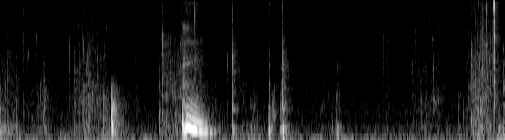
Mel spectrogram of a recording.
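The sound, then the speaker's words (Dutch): Quiet liquid sounds of a speaker drinking water: a few soft sips and gulps with small wet clicks, then a brief louder swallow, with no one talking. “What the fuck, waar is mijn water? Oké, wacht water.”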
